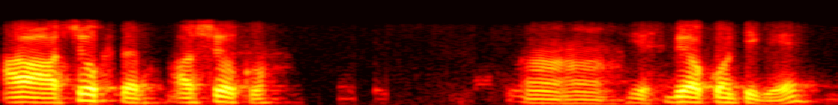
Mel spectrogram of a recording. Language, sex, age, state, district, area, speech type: Kannada, male, 60+, Karnataka, Shimoga, rural, conversation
